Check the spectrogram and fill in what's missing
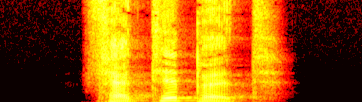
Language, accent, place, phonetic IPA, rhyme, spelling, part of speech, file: German, Germany, Berlin, [fɛɐ̯ˈtɪpət], -ɪpət, vertippet, verb, De-vertippet.ogg
- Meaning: second-person plural subjunctive I of vertippen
